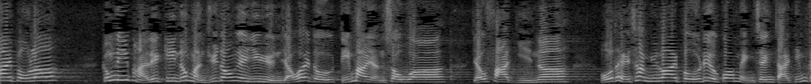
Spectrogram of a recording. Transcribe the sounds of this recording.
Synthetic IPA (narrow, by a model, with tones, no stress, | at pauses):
aː˥jpo˧wlaː˥ | kɐ˨˥mniː˥pʰaː˨˩jle˨˧jkiː˧nt̪o˨˥wmɐ˨˩nt͡ʃy˨˥t̪ɔː˨˥ŋkɛː˧jiː˨˧jyː˨˩njɐ˨˧whɐ˨˥jt̪o˨wt̪iː˨˥mhaː˨˧jɐ˨˩nso˧waː˧ | jɐ˨˧wfaː˧t̚jiː˨˩naː˧ | ŋɔː˨˧t̪e˨˩hɐ˨jt͡sʰaː˥mjyː˧laː˥jpo˧wliː˥kɔː˧kwɔː˥ŋmɪ˨˩ŋt͡sɪ˧ŋt̪aː˨˩jt̪iː˨˥mk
